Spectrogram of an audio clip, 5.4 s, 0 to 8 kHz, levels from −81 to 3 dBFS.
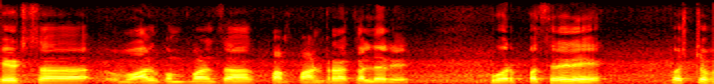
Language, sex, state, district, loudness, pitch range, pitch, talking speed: Marathi, female, Maharashtra, Aurangabad, -15 LUFS, 135-140 Hz, 140 Hz, 100 wpm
